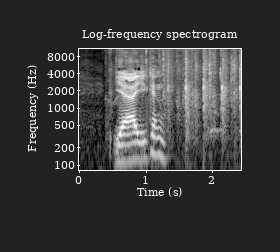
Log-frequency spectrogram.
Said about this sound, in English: Yeah, the reason you're clapping is because you guys weren't there. That's why you're clapping.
